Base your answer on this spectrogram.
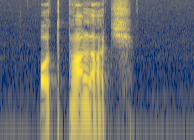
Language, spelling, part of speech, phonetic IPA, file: Polish, odpalać, verb, [ɔtˈpalat͡ɕ], Pl-odpalać.ogg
